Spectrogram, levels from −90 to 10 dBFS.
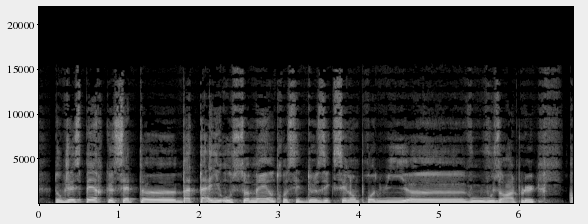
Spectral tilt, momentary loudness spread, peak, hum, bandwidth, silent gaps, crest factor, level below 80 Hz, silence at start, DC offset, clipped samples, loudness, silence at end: -6 dB/octave; 4 LU; -4 dBFS; none; 15.5 kHz; none; 14 dB; -52 dBFS; 0.2 s; under 0.1%; under 0.1%; -19 LUFS; 0 s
